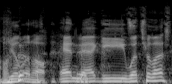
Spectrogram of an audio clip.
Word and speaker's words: Gyllenhaal: How do you pronounce his last name? Gyllenhaal. It's Gyllenhaal. Gyllenhaal.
